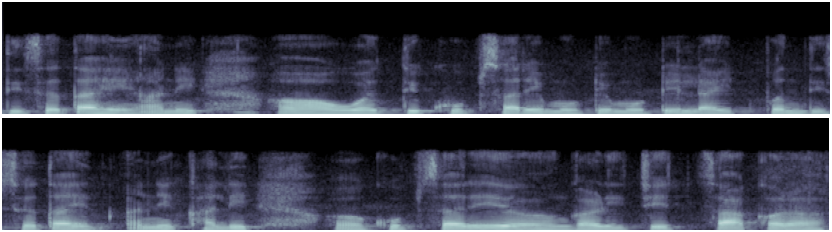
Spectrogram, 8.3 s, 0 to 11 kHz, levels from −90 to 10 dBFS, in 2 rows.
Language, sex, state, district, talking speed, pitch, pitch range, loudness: Marathi, female, Maharashtra, Solapur, 160 wpm, 160 Hz, 155-170 Hz, -20 LUFS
